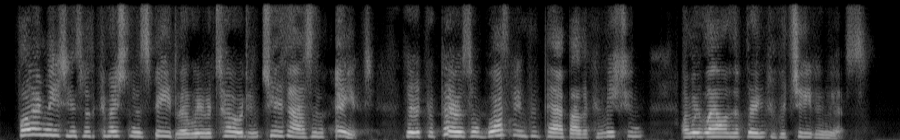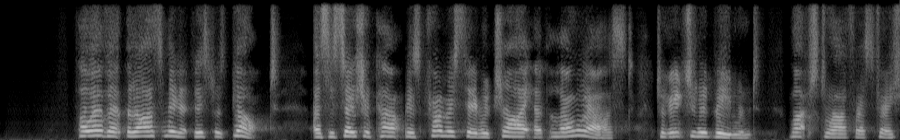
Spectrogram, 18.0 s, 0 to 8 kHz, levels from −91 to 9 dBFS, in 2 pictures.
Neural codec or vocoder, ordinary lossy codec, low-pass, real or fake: codec, 16 kHz, 1 kbps, FreqCodec, smaller model; none; none; fake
